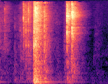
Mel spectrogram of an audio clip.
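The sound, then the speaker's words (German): A front door is opened after a knock: a latch clunk with a low thud, then a brief rushing scrape a moment later. Moderately loud, with no talking. “Oh, äh, es klopft an der Tür.”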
